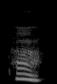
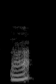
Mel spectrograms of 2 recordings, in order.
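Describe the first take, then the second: First: The consonant is released with audible breath. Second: The consonant is released without audible breath. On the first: The speaker calls it right. "tapi tha" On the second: The speaker calls it wrong. "jadi bukan ta"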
